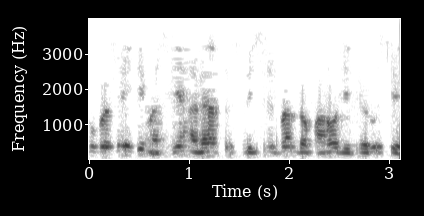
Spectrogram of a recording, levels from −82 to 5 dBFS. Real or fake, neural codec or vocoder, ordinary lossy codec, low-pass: real; none; MP3, 16 kbps; 3.6 kHz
